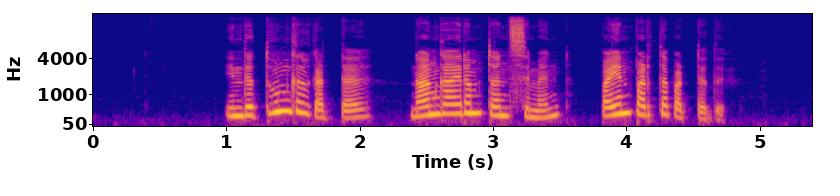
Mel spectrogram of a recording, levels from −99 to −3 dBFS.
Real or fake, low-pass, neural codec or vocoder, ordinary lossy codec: real; 14.4 kHz; none; none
